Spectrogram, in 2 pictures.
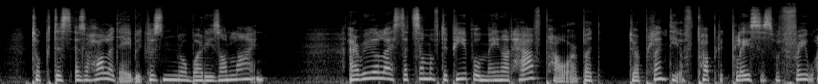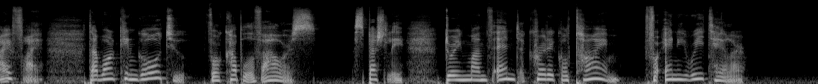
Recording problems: squashed, flat; somewhat

